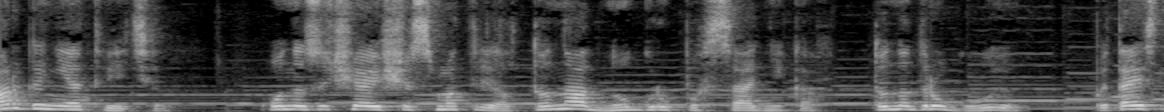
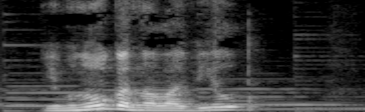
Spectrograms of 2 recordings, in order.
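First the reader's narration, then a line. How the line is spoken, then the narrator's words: Gloomy snapping retort. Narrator (Russian): мрачно огрызнулся первый паладин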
